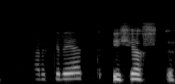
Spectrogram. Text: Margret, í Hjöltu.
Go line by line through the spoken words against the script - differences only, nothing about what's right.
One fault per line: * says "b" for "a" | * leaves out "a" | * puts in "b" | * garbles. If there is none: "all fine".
all fine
